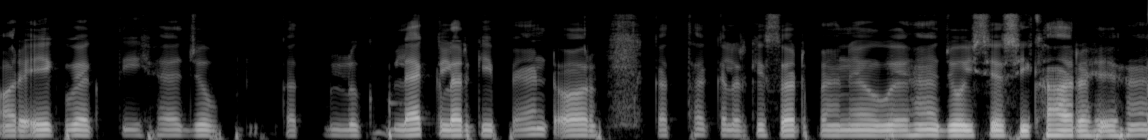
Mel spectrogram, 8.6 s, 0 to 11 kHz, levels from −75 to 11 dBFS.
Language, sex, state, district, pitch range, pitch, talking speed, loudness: Hindi, male, Jharkhand, Deoghar, 120-125 Hz, 120 Hz, 155 wpm, -20 LUFS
